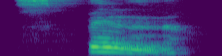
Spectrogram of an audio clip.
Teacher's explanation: in the word spin there is no aspiration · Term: pure sound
